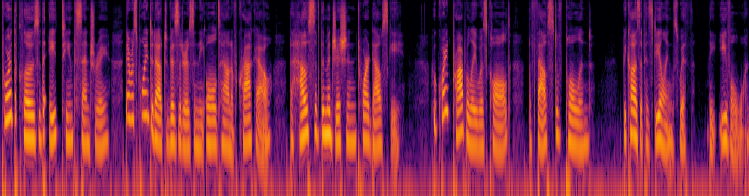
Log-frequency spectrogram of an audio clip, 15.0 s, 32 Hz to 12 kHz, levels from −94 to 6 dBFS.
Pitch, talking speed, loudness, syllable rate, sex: 180 Hz, 170 wpm, -21 LUFS, 5.5 syllables/s, female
